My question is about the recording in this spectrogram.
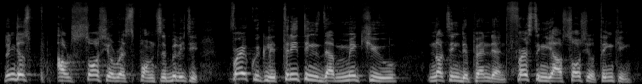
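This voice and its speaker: A male guest commentator with a Nigerian accent speaks on a studio interview in a high-pitched, brisk voice with a darkish tone. He lectures emphatically and keeps asking "do you understand?" to make sure he's being followed.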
